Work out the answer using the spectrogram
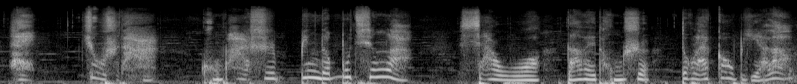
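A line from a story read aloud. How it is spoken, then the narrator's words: Low voice. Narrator (Chinese): 有人低声说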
